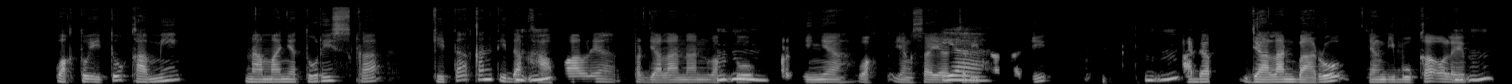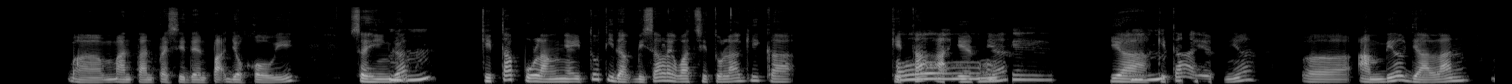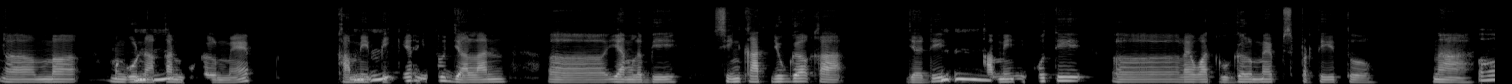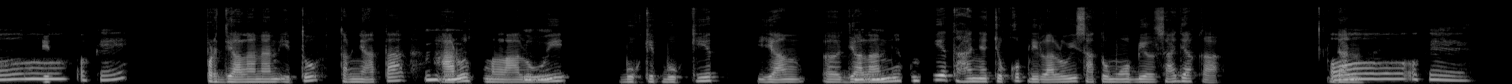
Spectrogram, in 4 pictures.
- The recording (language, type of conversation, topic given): Indonesian, unstructured, Apa destinasi liburan favoritmu, dan mengapa kamu menyukainya?
- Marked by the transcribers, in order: tapping; other background noise; tongue click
